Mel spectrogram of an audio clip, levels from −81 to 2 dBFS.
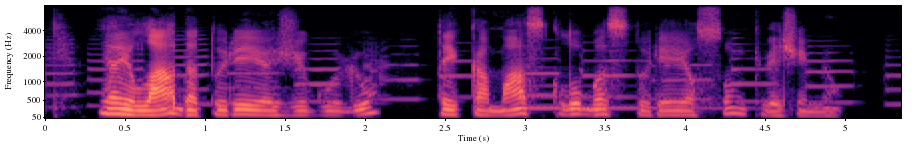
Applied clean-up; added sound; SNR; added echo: none; Trumpet + Electric guitar / Strum; 18 dB; none.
